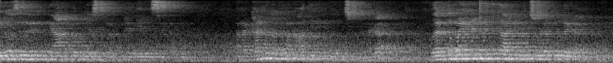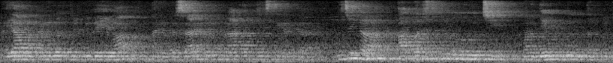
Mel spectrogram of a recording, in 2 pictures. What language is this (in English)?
Hindi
